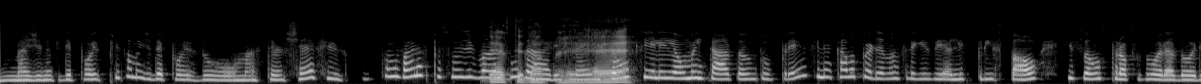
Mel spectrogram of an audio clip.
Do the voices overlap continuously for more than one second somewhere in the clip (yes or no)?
yes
